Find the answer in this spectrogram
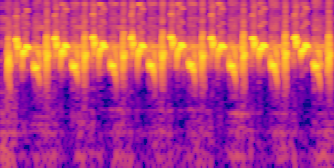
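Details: Yellow-vented bulbul singing its 'gacor tarung ropel panjang' song, a lure for prompting other birds to answer: dense, bubbly, rapidly repeated chattering phrases with rising and falling notes, steady throughout.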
